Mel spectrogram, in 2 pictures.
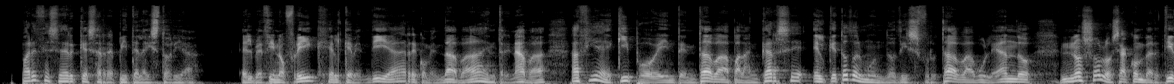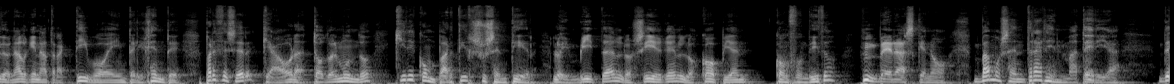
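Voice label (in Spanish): Spanish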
